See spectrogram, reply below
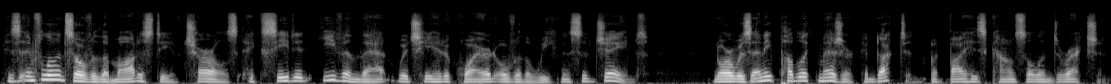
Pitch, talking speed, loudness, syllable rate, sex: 130 Hz, 165 wpm, -18 LUFS, 5.3 syllables/s, male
